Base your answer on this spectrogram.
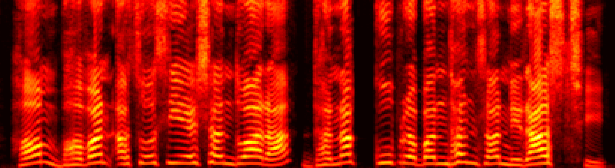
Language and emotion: Maithili, angry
